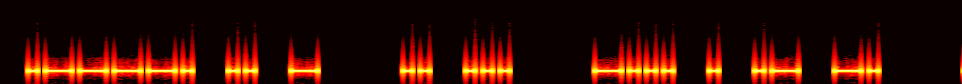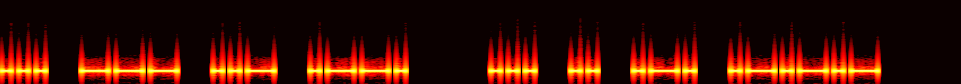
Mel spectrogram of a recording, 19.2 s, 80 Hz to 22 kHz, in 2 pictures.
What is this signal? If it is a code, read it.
Morse code, heard as a keyed tone, about 14 wpm, spaced as for 12 wpm, 700 Hz. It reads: 'IT IS BEAN SOUP SIR.
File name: Morsekurs / Witze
